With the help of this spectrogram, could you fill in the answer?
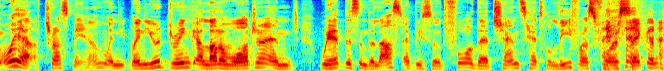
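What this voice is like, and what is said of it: Foreign-accented English. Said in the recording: “sweet accent of H2O guru Martin Riese... I cannot fake my accent... This is really my accent”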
